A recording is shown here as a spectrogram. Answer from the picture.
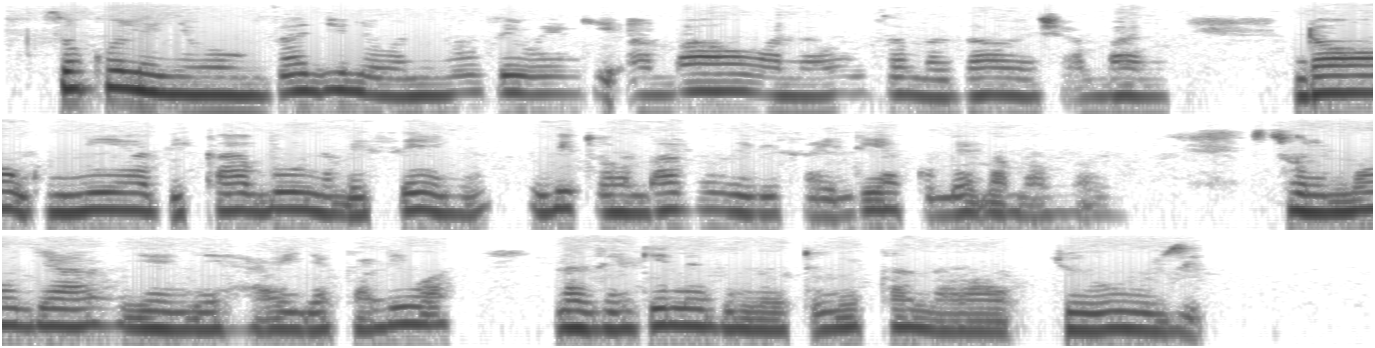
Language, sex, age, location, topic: Swahili, female, 25-35, Kisii, finance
